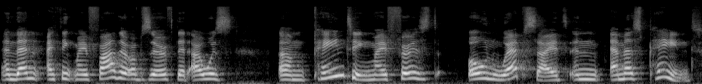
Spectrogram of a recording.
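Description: A woman speaks with a German accent at a high pitch. The recording is very clean, with a silent background. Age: 20s. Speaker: journalist and political show host. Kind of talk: interview.

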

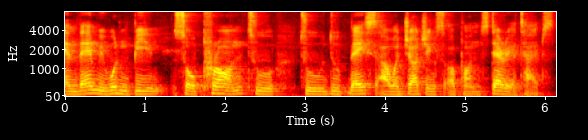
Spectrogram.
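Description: Speaking very slowly yet with hardly any pauses, a man delivers his words in a fairly low, monotone, flat voice. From Germany (Hesse, small town). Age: 30s. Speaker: finance professional and community founder. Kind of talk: interview. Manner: hesitant, many fillers.

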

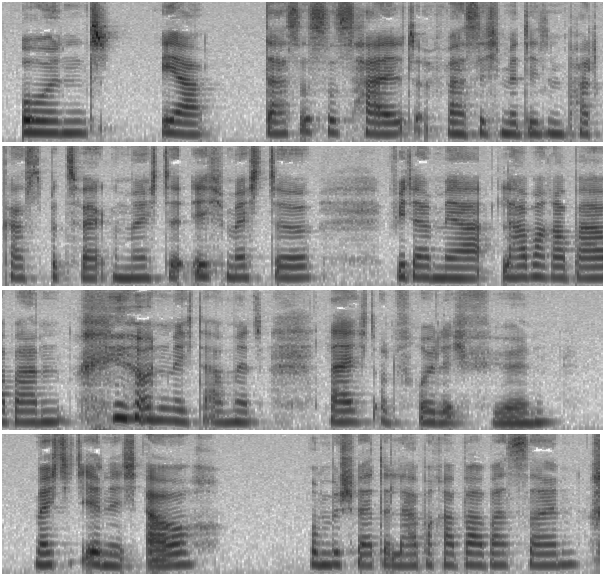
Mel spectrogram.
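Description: Pausing long and often, a woman speaks in a somewhat breathy voice at a fairly slow pace, in a very clean recording with a silent background. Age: 20s. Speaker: podcast host, marketing worker. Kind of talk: casual solo monologue.

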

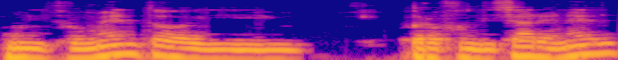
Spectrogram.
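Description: A man at a very slow pace, medium in pitch, with fairly even intonation. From northern Uruguay. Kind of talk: interview.

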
